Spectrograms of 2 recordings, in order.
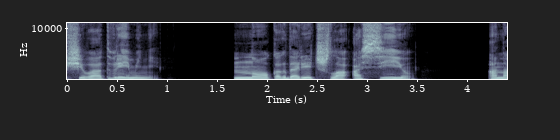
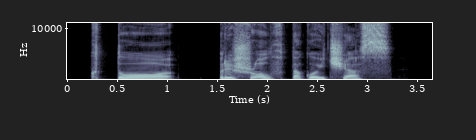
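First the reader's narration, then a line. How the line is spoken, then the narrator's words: Low slow voice. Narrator (Russian): Низким медлительным голосом вопросила Сагул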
